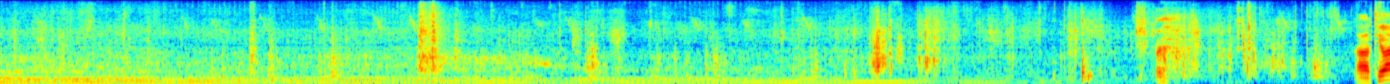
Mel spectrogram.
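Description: Concrete blocks knock against each other as they are stacked.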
